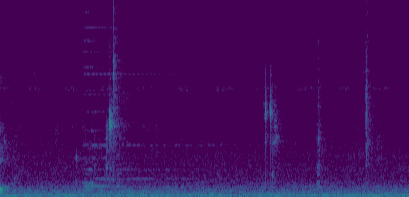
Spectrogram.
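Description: A woman sips a drink from a can.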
